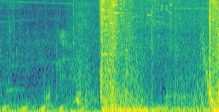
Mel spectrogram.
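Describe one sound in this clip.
A pickaxe clangs against metal.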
